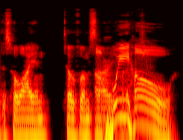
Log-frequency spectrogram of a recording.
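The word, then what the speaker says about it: A hui hou: Ahui ho. That's how you pronounce it.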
